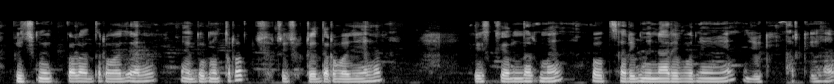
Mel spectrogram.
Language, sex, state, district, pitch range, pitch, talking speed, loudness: Kumaoni, male, Uttarakhand, Uttarkashi, 135-145 Hz, 135 Hz, 165 wpm, -17 LUFS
